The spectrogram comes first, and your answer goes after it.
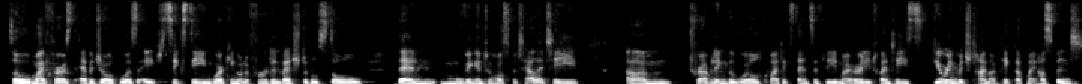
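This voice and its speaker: With a German accent, a woman talks at a moderate pace in a medium pitch, her dark, mellow voice held to a monotone, flat intonation. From Germany. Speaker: healthtech startup co-founder, former clinician. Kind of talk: podcast interview.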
